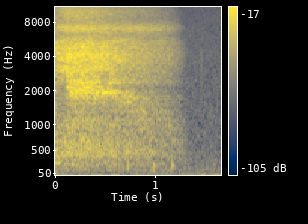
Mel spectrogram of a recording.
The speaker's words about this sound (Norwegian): Da gjør vi det. Pust godt inn med nesa.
